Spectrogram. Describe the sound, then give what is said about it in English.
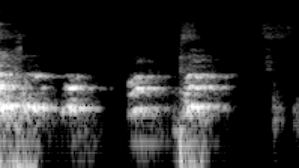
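A dog barks three times in quick succession, loud, with a couple of short pauses between the barks and no one talking. “yeah my my dog agrees”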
